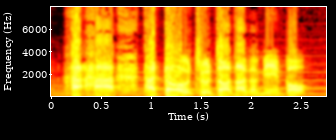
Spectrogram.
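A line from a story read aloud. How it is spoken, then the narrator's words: Hearty laughter. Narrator (Chinese): 角马这时候哈哈大笑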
